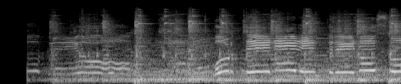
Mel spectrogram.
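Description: Aguilando folk music from Aledo, Murcia, played live, with tambourine strokes over a wavering melody line. It starts abruptly a quarter of a second in.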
